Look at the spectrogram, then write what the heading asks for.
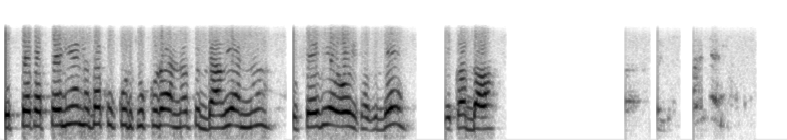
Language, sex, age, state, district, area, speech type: Dogri, female, 45-60, Jammu and Kashmir, Udhampur, rural, conversation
